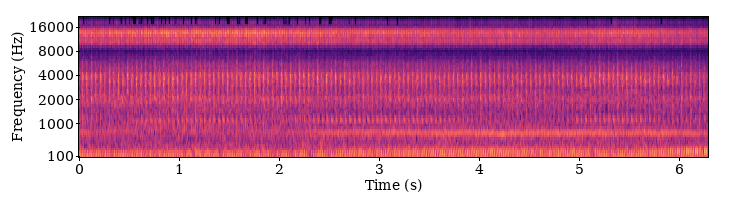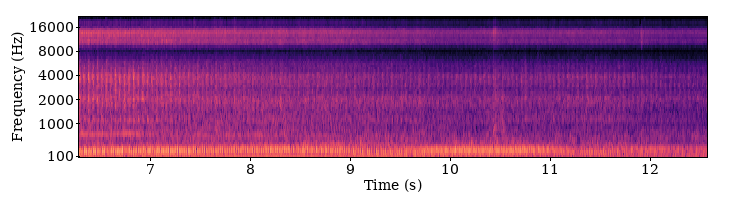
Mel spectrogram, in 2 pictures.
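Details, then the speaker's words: Turbo R18 Honda Civic at rough idle with the belt off (no belt whine): steady tapping knock still present, suspected internal engine knock, not confirmed. "Oh, come on, boys. Let's do it. Oh, still knocking."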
